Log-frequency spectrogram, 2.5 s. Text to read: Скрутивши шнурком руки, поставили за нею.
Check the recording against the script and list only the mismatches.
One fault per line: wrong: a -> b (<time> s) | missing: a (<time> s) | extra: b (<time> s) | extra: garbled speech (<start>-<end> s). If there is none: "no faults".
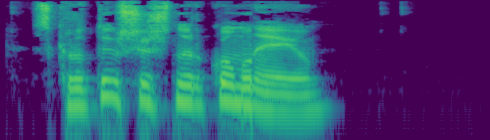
missing: руки поставили за (1.2 s)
